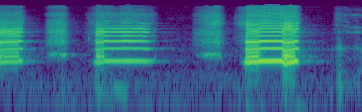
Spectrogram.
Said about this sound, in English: No. I don't know why that made me so sad. It's a dying goose sound.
